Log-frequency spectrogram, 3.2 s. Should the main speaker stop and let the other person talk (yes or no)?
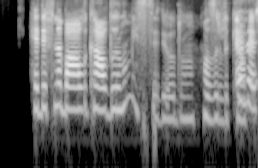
yes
